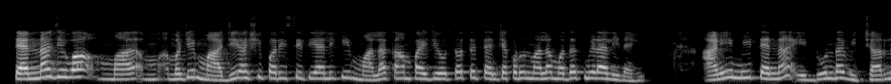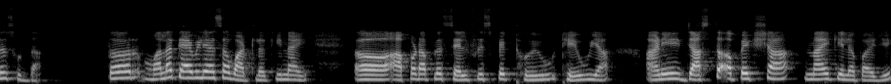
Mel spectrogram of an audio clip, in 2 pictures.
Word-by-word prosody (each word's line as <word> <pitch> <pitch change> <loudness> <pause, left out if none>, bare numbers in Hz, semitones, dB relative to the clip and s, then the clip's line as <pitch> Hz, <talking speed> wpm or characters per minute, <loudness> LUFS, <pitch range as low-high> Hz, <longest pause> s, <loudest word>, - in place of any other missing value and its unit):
त्यांना 265 +6 +8
जेव्हा 340 0 +7 0.2
मा 240 -1 -1
म्हणजे 240 +5 -3
माझी 220 -3 0
अशी 305 +2 -1
परिस्थिती 280 0 -3
आली, 275 0 -1
की 305 +2 -5
मला 230 -3 -2
काम 280 -1 -1
पाहिजे 260 -1 0
होतं, 260 +2 -1
तर 310 - -2
त्यांच्याकडून 280 +2 -2
मला 270 +1 0
मदत 285 +2 -2
मिळाली 275 -5 +3
नाही. 180 -3 -9 0.6
आणि 260 +10 +1
मी 310 0 +1
त्यांना 265 0 +2
एक 210 -2 -5
दोनदा 275 +6 -1
विचारलंसुद्धा. 220 -1 -4 0.7
तर 295 +3 +2
मला 245 +5 0
त्यावेळी 305 0 +4
असं 295 -1 +1
वाटलं 205 -2 -1
की 230 - -5
नाही, 215 -3 -4 0.5
अ, 220 - -2
आपण 225 +2 +3
आपलं 245 +1 -1
सेल्फ 210 -2 -2
रिस्पेक्ट 240 0 -4
ठेऊ 215 +2 -3
ठेऊया 215 0 -2 0.4
आणि 245 +5 +2
जास्त 220 0 +2
अपेक्षा 260 0 +1 0.2
नाही 240 +1 +1
केलं 220 -3 -1
पाहिजे 195 +3 -4
250 Hz, 150 wpm, -23 LUFS, 220-280 Hz, 0.7 s, त्यांना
